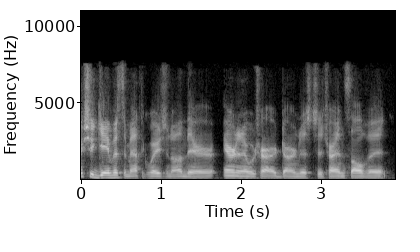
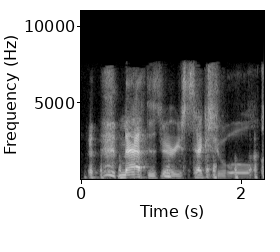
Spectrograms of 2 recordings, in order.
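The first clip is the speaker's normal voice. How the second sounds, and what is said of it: Imitates another person's voice. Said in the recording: “my Stellan Skarsgård Goodwill Hunting impersonation ... it was great. It was pretty perfect.”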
